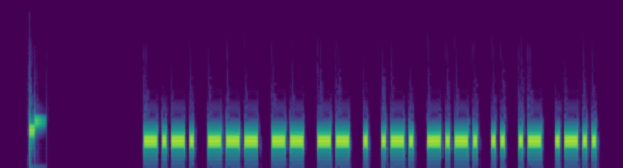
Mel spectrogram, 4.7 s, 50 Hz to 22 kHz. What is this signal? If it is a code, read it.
Morse code, heard as a keyed tone, about 36 wpm, 700 Hz. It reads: COMMERCIAL
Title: Sentences from Top 1000 Words - Review Part 5 - New Word Drill - 35wpm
